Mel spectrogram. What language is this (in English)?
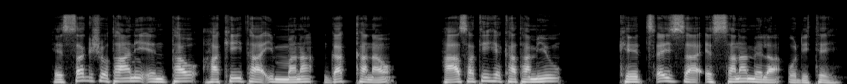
Gofa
